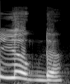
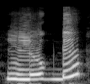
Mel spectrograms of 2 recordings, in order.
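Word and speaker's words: looked: ई डी लुक्ड जैसे बहुत सारे लोगों को मैंने देखा है वो ऐसे व वड्स को सिर्फ लुक प्रोनाउंस करते हैं तो वह रॉन्ग होता है एल डबल ओ के सिर्फ इतना लुक होता है ईडी लगने की वजह से इसे क्या पढ़ेंगे लुक्ड ये है लाइक एल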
